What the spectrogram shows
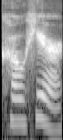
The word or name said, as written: cohere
